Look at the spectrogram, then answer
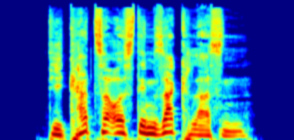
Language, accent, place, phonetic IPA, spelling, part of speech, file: German, Germany, Berlin, [diː ˈkat͡sə aʊ̯s deːm zak ˈlasn̩], die Katze aus dem Sack lassen, phrase, De-die Katze aus dem Sack lassen.ogg
- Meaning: to let the cat out of the bag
